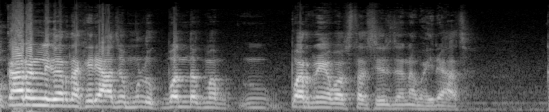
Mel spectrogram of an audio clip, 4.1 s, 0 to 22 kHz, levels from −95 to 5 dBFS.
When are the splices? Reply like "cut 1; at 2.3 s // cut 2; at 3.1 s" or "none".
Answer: none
